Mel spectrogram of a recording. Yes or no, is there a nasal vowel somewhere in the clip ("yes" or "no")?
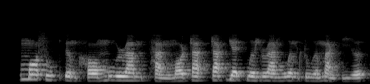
no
